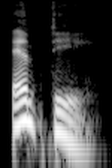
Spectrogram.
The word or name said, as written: empty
